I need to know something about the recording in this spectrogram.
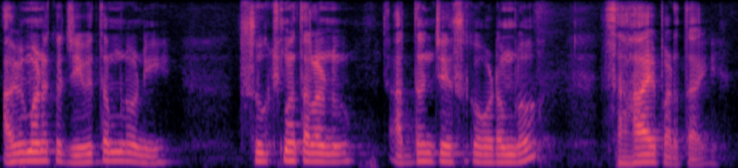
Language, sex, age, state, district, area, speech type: Telugu, male, 18-30, Andhra Pradesh, Konaseema, rural, spontaneous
